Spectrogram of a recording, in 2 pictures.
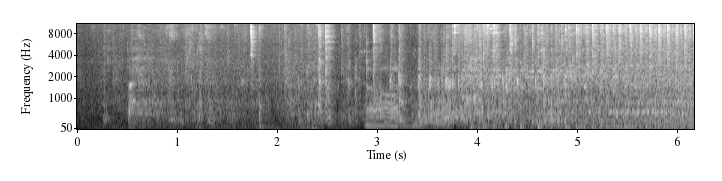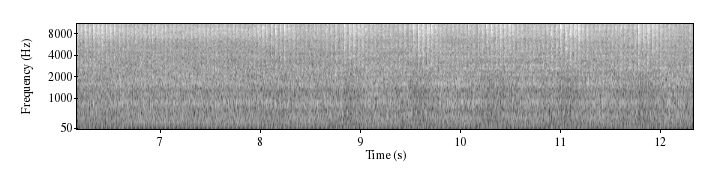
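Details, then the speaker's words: Lawnmower after priming and pull-start runs erratically, speed drifting fast and slow instead of holding steady; engine hunting, suspected from too little fuel or too little air. "so um I think you can hear the issue there it's a engine sounds a little bit erratic it's so fast and slow and uh sometimes I call that um hunting"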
